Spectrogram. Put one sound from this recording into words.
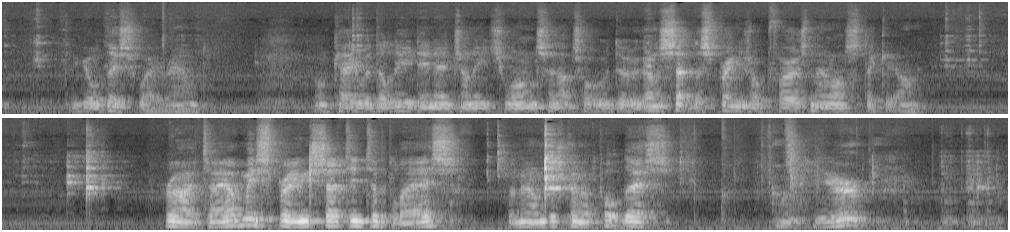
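An elderly man speaks calmly and explains, close by.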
